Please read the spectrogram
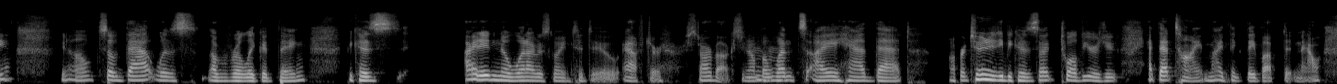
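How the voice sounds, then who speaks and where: A woman with a normal speaking voice, fairly low in pitch, at a moderate pace with fairly even intonation. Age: 60s. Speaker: herbalist. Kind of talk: interview answer.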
